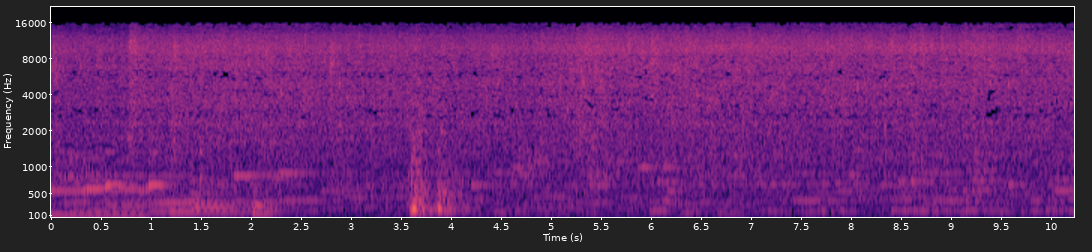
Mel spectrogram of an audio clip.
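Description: Marinated chicken pieces sizzling steadily as they fry in hot coconut oil in a pan.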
